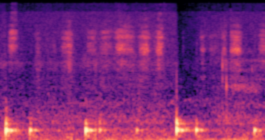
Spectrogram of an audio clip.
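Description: A pen or chalk scratches out handwritten Sanskrit numerals in short, spaced strokes, several distinct taps and scrapes close up with no talking over them.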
